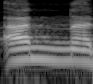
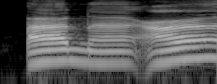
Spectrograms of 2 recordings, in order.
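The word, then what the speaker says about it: أنا: Seharusnya tidak dibaca dengan wala anna, tidak ditahan. Karena di sana tidak ada tasdid, tidak ada gunnah pertama, kemudian kita bacanya pendek saja. Wala ana gitu seperti itu. Tidak anna tapi ana abidum.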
